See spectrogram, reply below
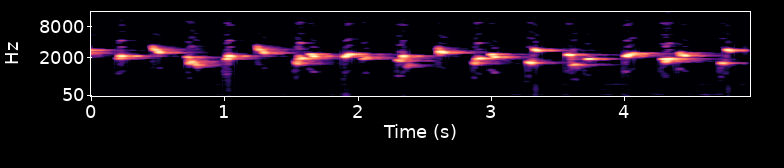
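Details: Sooty-headed bulbul in rapid, persistent, intense song used to provoke other birds into singing and as a tutor recording: short whistled notes around two to three kilohertz, many sliding downward, delivered in a quick uneven stream of paired phrases.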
